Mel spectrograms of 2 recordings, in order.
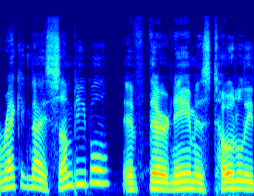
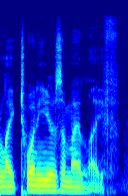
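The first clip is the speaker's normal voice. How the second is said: normal talking voice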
